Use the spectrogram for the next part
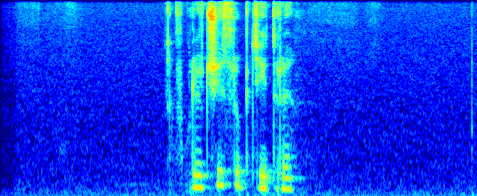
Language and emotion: Russian, neutral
